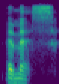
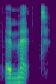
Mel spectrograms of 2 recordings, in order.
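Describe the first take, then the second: First: It ends with an s sound, Ashkenazi style. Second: It ends with a t sound, Sephardi style.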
